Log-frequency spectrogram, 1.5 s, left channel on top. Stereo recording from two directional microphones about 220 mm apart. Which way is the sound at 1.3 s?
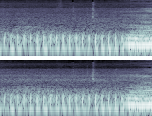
15° left (ahead or behind).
